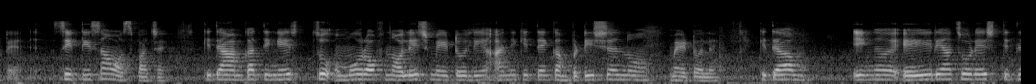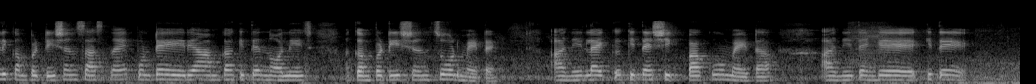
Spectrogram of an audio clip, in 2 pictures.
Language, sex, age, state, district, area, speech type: Goan Konkani, female, 18-30, Goa, Sanguem, rural, spontaneous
